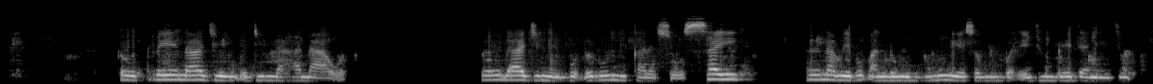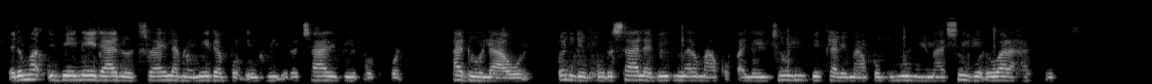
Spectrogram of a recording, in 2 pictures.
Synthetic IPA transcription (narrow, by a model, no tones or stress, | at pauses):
ɗɔtɾɛlad͡ʒiwumɓɛ̰dilːaɦalaːwɔ̰l | tɾajlad͡ʒimɛbɔɗɔɾonndikaɾɛsɔsaj | tɾɛlamɛbɔɓandɔmbulujɛsɔmubaɗɛ̰d͡ʒumbɛdaned͡ʒum | ʔɛɗɔmaɓːɛbɛlɛdadɔtɾajlamɛlɛdabɔɗɛd͡ʒumɛɗɔt͡ʃaɾibɛɓɔkːɔl | hadɔlaːwɔl | ɗɔndɛbːɔɗɔsaːlabɛhimaɾmakɔɓaled͡ʒumbɛkaɾɛmakɔbulumaɛmasiŋɡɔɗɔwaɾahatːukːi̥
